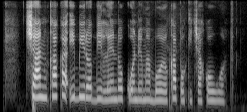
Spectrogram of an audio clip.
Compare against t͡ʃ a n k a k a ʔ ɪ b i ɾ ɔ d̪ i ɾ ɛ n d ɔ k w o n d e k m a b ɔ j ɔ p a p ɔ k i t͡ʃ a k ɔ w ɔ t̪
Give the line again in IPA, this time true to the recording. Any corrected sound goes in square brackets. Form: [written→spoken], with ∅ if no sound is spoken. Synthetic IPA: t͡ʃ a n k a k a ʔ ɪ b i ɾ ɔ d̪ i [ɾ→l] ɛ n d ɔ k w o n d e [k→∅] m a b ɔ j ɔ [p→k] a p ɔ k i t͡ʃ a k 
